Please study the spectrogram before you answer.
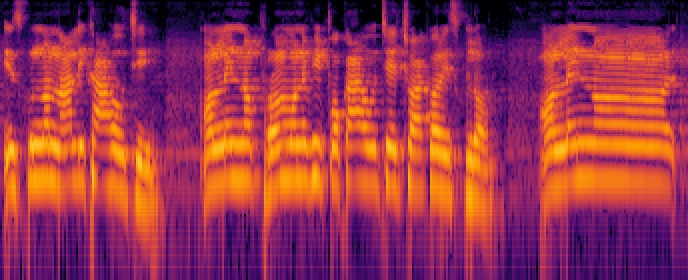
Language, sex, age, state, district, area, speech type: Odia, female, 45-60, Odisha, Bargarh, urban, spontaneous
